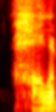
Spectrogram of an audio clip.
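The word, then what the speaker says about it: challah: i want like uh how do you pronounce it the chihala bread holla bread i love it right food of my people david yes that is correct uh yes i'm looking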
